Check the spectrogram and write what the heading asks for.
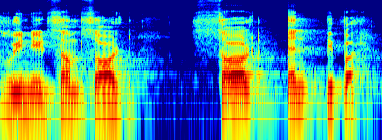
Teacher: We use n form of and, like the phrase of fish and chips.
